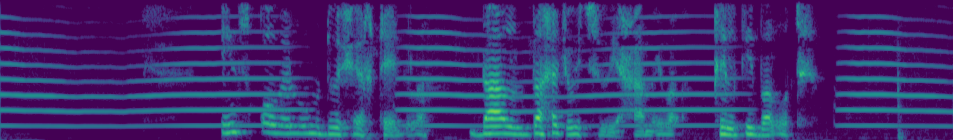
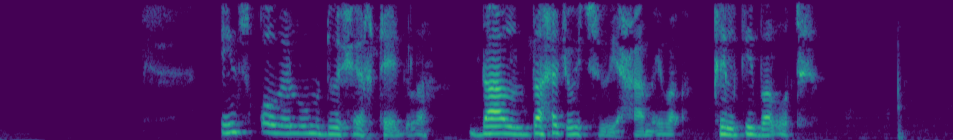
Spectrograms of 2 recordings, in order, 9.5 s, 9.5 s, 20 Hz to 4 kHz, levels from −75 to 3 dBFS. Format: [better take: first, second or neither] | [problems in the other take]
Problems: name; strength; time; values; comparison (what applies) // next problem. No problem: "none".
second | background sound (Trumpet); 10 dB below the speech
